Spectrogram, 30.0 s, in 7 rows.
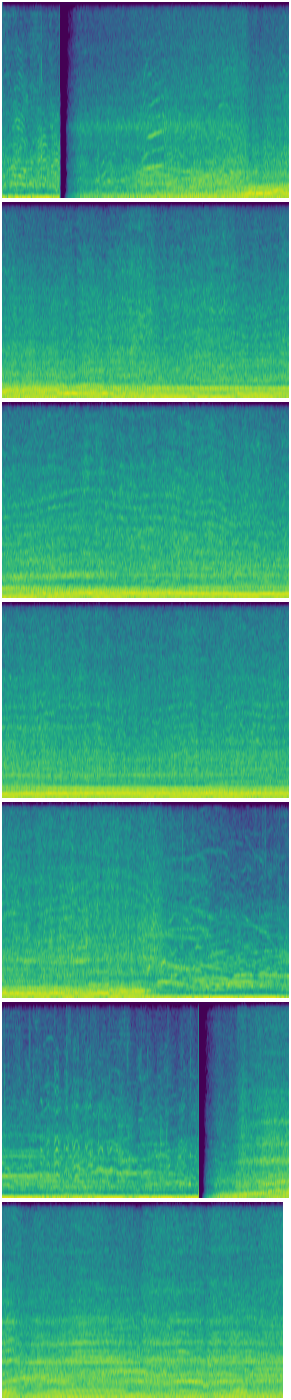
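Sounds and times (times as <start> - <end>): car engine revving: 0.0 - 20.2, 22.0 - 30.0.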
